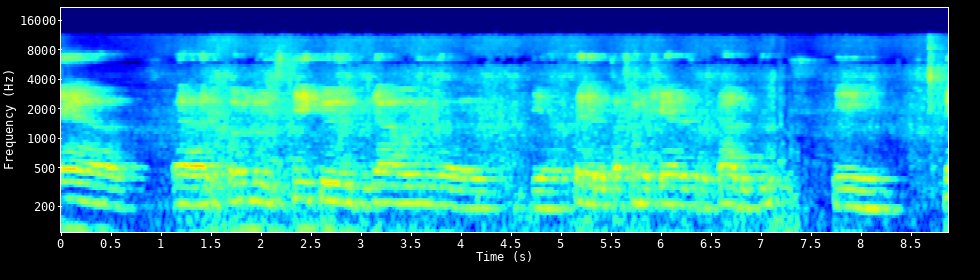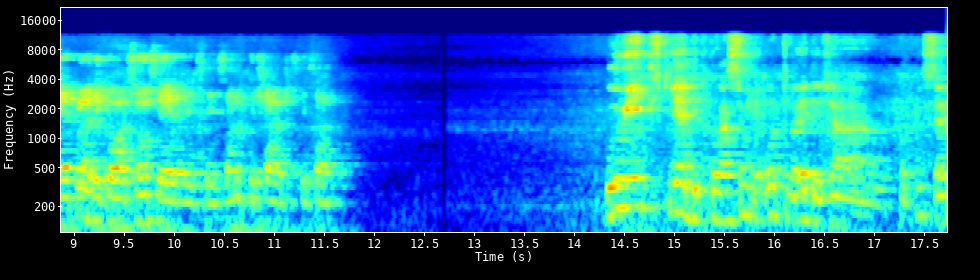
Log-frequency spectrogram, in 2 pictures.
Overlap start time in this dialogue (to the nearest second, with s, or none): none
